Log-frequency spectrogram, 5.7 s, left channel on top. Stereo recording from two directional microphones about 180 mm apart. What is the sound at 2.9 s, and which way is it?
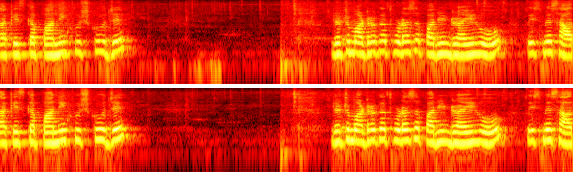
Speech, 50° right (ahead or behind).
